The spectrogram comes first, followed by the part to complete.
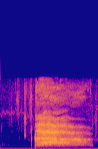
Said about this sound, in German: Das ist hier so ganz fein aus Frankreich äh, sage ich jetzt einfach mal. Natürlich ist Mineralwasser mit Kohlensäure versetzt. Da trinke ich jetzt mal, bevor.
